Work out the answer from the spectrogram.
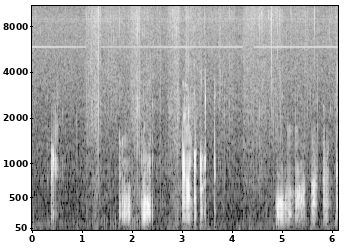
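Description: Bursts of gurgling, rumbling stomach growls in a quiet room; ordinary bowel sounds.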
